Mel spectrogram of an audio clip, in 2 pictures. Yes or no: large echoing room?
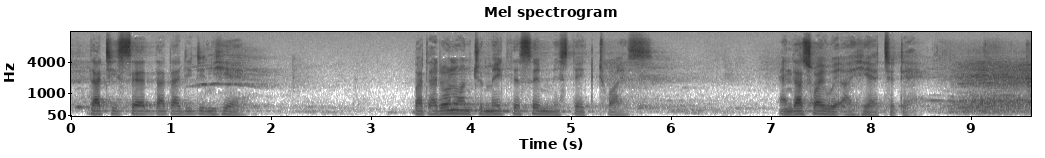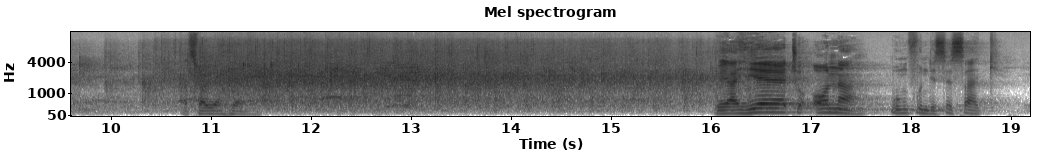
yes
